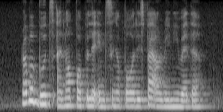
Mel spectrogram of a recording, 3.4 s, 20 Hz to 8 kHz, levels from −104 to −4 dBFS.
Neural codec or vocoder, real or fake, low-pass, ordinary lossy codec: none; real; none; none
